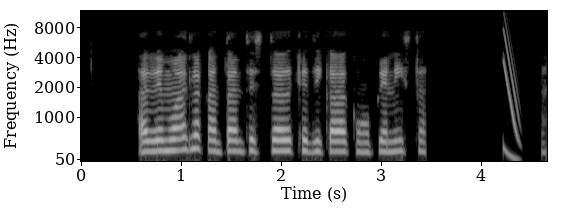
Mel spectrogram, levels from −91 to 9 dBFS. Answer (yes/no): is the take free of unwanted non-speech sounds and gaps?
no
